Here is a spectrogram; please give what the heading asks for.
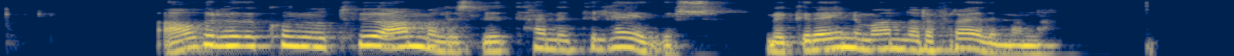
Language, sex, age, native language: Icelandic, female, 50-59, Icelandic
